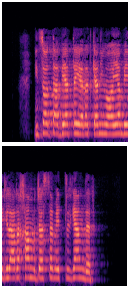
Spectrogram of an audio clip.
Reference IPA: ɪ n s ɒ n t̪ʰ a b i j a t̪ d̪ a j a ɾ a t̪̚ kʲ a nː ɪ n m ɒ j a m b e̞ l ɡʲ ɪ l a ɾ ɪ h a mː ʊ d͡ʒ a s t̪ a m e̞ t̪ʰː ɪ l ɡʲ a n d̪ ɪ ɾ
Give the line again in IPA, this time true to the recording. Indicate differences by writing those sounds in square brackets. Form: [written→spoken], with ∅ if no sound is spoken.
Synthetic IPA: ɪ n s ɒ n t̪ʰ a b i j a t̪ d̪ a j a ɾ a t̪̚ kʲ a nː ɪ [n→ŋ] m ɒ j a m b e̞ l ɡʲ ɪ l a ɾ ɪ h a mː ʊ d͡ʒ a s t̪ a m e̞ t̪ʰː ɪ l ɡʲ a n d̪ ɪ ɾ

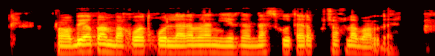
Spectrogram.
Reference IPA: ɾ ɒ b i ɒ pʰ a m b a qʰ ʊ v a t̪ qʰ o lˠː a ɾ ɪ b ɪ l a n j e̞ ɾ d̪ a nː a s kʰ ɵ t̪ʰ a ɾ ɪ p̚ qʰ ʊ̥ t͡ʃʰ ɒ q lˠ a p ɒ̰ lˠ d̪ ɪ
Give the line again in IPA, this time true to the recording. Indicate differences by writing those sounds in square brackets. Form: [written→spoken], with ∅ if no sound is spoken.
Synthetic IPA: ɾ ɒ b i ɒ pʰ a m b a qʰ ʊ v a t̪ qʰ o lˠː a ɾ ɪ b ɪ l a n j e̞ ɾ d̪ a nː a s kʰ ɵ t̪ʰ a ɾ ɪ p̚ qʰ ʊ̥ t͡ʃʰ ɒ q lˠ a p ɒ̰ lˠ d̪ ɪ

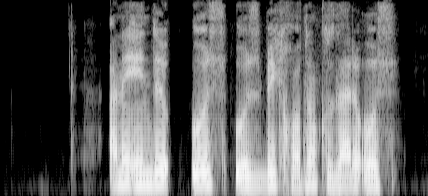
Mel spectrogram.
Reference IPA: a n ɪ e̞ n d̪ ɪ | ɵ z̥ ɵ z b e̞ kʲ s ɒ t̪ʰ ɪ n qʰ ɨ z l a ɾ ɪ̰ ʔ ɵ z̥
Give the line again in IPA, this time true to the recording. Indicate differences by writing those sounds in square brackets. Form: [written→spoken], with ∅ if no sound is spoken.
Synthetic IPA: a n ɪ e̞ n d̪ ɪ | ɵ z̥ ɵ z b e̞ kʲ [s→χ] ɒ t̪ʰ ɪ n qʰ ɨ z l a ɾ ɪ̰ ʔ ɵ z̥

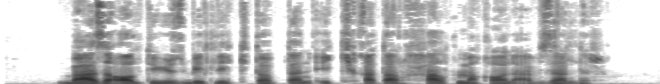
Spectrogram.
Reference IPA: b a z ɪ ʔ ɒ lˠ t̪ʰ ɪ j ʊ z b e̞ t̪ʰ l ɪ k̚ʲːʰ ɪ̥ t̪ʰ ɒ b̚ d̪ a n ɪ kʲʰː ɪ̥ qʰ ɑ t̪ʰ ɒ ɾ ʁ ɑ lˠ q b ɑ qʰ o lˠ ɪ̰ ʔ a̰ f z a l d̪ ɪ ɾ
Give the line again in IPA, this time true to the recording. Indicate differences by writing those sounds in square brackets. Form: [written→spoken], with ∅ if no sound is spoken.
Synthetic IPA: b a z ɪ ʔ ɒ lˠ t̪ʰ ɪ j ʊ z b e̞ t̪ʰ l ɪ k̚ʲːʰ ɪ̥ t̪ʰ ɒ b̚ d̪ a n ɪ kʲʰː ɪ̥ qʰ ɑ t̪ʰ ɒ ɾ [ʁ→χ] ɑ lˠ q [b→m] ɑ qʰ [o→ɒ] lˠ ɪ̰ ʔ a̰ f z a l d̪ ɪ ɾ

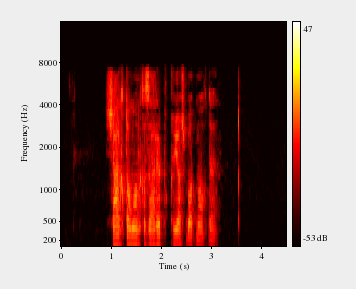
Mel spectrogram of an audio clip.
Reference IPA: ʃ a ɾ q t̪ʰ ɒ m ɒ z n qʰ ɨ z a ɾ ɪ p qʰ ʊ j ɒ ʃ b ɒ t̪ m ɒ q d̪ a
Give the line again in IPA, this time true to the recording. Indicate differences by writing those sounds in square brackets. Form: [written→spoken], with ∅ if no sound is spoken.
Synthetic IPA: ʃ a ɾ q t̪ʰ ɒ m ɒ [z→∅] n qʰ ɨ z a ɾ ɪ p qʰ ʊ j ɒ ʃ b ɒ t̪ m ɒ q d̪ a

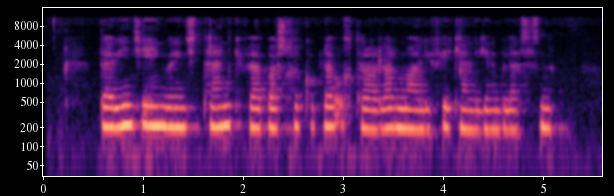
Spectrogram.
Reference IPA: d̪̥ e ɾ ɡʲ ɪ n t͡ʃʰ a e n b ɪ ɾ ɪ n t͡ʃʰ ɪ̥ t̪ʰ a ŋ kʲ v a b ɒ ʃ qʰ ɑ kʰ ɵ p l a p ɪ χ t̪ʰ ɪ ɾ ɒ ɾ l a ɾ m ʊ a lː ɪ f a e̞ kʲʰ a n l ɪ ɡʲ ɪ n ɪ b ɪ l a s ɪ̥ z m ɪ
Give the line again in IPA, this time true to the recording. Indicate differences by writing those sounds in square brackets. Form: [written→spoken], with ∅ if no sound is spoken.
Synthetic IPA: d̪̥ [e→a] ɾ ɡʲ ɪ n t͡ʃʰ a e [n→ŋ] b ɪ ɾ ɪ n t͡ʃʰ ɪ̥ t̪ʰ a ŋ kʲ v a b ɒ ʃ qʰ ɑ kʰ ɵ p l a p ɪ χ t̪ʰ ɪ ɾ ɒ ɾ l a ɾ m ʊ a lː ɪ f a e̞ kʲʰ a n l ɪ ɡʲ ɪ n ɪ b ɪ l a s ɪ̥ z m ɪ

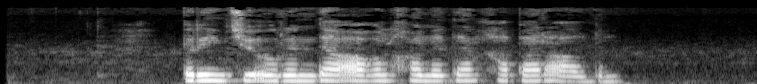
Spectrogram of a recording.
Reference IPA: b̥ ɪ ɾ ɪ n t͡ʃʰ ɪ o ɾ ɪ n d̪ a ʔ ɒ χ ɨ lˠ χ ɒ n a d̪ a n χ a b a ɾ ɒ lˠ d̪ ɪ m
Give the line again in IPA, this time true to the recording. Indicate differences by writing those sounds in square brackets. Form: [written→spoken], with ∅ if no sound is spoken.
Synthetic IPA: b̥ ɪ ɾ ɪ n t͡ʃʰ ɪ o ɾ ɪ n d̪ a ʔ ɒ [χ→ʁ] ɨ lˠ χ ɒ n a d̪ a n χ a b a ɾ ɒ lˠ d̪ ɪ m

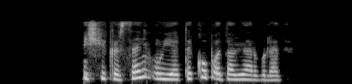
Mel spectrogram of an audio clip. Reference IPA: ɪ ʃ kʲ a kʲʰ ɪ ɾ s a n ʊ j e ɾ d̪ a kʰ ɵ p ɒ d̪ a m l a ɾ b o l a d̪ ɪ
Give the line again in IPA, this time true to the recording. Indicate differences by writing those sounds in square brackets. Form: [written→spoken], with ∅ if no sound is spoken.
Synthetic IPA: ɪ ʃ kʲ a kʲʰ ɪ ɾ s a [n→ŋ] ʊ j e ɾ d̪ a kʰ ɵ p ɒ d̪ a m l a ɾ b o l a d̪ ɪ

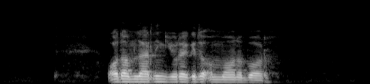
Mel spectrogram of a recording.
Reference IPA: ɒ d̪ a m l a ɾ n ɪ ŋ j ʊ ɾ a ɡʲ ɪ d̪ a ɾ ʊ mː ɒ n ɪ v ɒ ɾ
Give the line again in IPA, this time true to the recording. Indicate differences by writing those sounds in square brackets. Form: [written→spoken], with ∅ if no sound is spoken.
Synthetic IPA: ɒ d̪ a m l a ɾ n ɪ ŋ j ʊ ɾ a ɡʲ ɪ d̪ a [ɾ→∅] ʊ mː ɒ n ɪ [v→b] ɒ ɾ

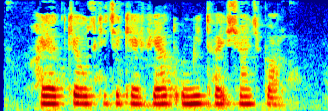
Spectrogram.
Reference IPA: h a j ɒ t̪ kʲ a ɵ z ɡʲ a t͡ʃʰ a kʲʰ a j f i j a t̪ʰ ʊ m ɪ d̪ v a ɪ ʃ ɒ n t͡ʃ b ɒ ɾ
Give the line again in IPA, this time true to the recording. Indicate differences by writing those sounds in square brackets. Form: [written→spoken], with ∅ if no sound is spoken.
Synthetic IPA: h a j ɒ t̪ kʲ a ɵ z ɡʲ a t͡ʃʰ a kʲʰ a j f i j a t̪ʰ ʊ m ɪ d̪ v a ɪ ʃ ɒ n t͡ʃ b ɒ ɾ

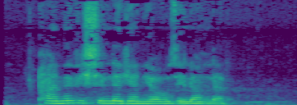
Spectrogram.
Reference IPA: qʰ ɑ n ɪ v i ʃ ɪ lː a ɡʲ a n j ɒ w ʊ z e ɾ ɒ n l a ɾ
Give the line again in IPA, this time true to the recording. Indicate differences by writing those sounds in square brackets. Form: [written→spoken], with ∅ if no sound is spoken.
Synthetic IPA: qʰ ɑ n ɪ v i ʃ ɪ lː a ɡʲ a n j ɒ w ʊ z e [ɾ→l] ɒ n l a ɾ

